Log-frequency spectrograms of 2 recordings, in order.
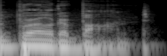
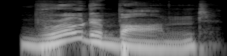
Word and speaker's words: Brøderbund: They made it sound more Scandinavian by going Brøderbund, Bund. And then they represented the OE with a null O, essentially, which is something that's used in Danish. Not Swedish, but in Danish, where you put a slash through the O and it changes the pronunciation. It's kind of similar to the umlaut in German. It kind of changes it to that OE sound, that Ü sound.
